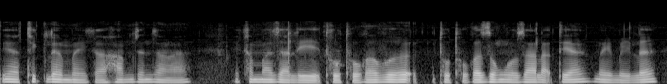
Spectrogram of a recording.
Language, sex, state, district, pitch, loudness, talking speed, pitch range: Wancho, male, Arunachal Pradesh, Longding, 110 Hz, -18 LUFS, 215 wpm, 100-115 Hz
